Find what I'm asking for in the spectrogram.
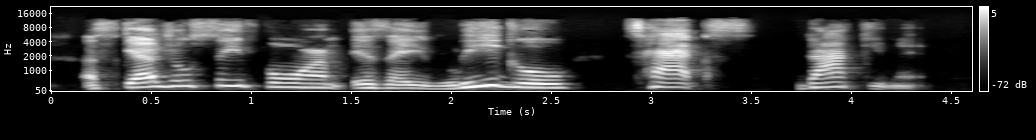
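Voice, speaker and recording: A woman's medium-pitched voice at a very slow pace against a quiet background. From South Side of Chicago. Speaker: tax and business consultant. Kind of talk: interview.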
